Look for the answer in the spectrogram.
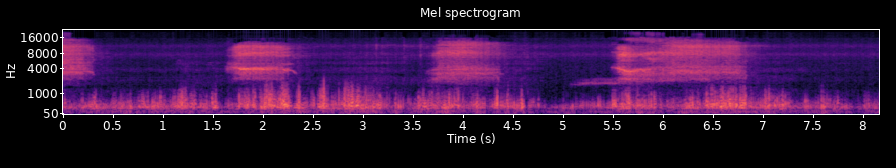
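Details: Common myna pair tending a nest and feeding their young; four rasping, hissy bursts over eight seconds, one with a brief thin whistle beneath, amid constant rustling and clicking.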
